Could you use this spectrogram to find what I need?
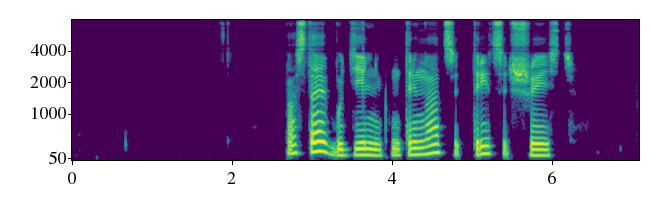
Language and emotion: Russian, sad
